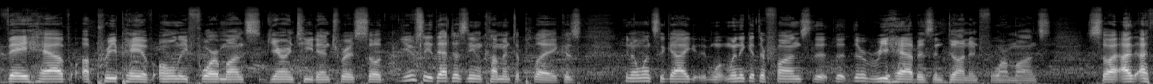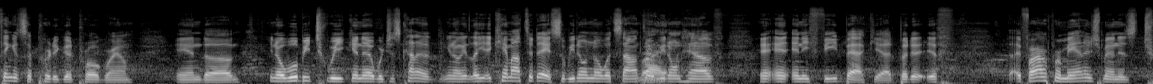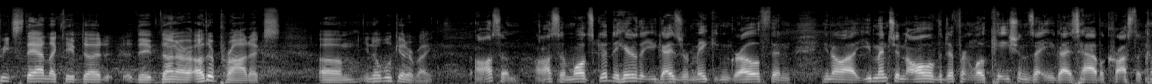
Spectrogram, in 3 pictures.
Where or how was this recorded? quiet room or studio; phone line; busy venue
busy venue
